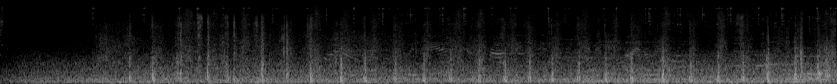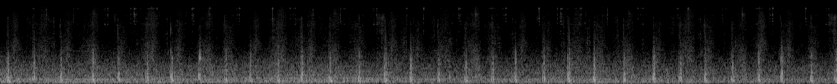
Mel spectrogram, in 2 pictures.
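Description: Quick footsteps patter on pavement.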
